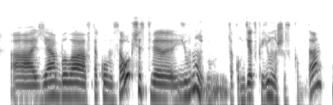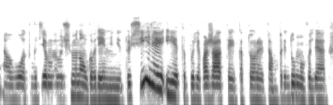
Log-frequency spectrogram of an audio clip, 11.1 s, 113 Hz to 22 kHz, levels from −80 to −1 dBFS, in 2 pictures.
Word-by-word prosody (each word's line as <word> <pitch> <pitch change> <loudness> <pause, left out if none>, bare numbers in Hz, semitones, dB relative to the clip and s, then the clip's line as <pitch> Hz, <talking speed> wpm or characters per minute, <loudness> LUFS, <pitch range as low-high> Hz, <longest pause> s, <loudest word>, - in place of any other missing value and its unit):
а, 155 0 +2
я 175 +4 +2
была 175 -1 +4
в 160 - -19
таком 170 -2 -4
сообществе, 235 - +2 0.3
э, 150 - -5
ю 175 +3 -3
ну, 255 +1 +1
м, 230 -1 -13
таком 150 -4 -12
детско-юношеском, 165 -1 -3
да, 320 +2 +1 0.2
вот, 155 - -7
где 150 +2 -2
мы 160 0 -8
очень 160 +2 -7
много 165 -3 -2
времени 145 -1 -3
тусили. 285 - +5
И 195 -4 0
это 170 -1 -1
были 150 0 -4
вожатые, 155 -2 +1
которые 140 +1 -7
там 130 -1 -8
придумывали, 150 -3 -4
160 Hz, 145 wpm, -25 LUFS, 150-175 Hz, 0.3 s, тусили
